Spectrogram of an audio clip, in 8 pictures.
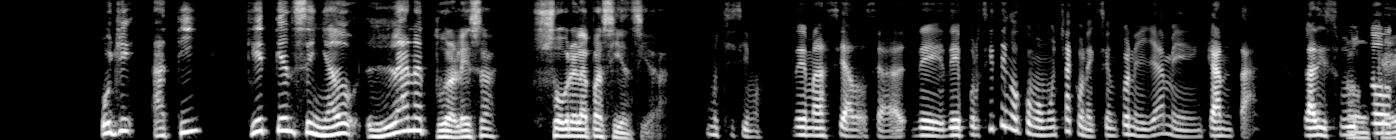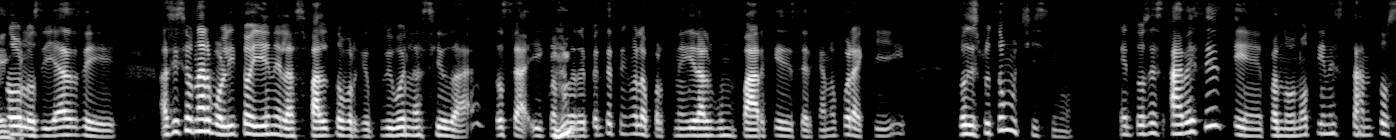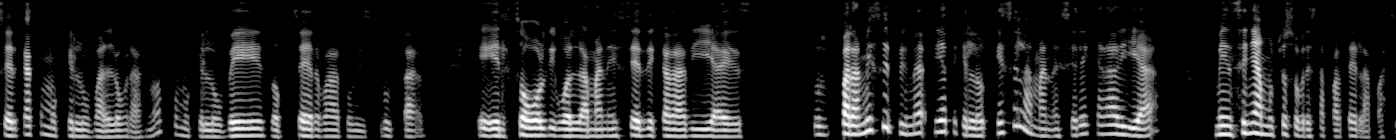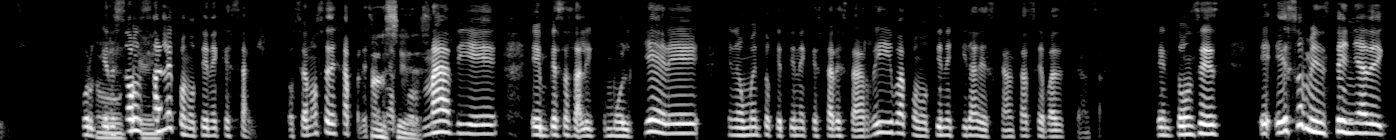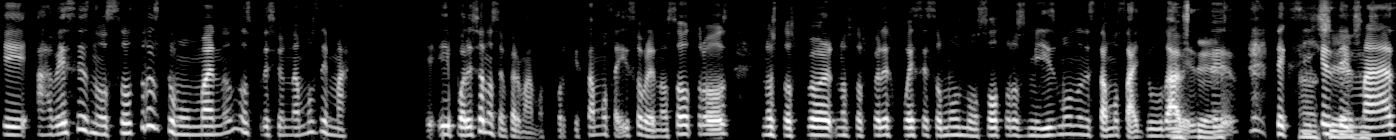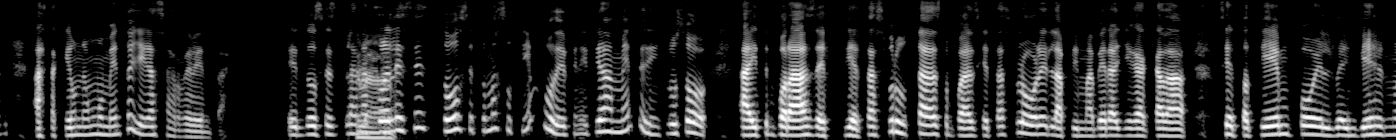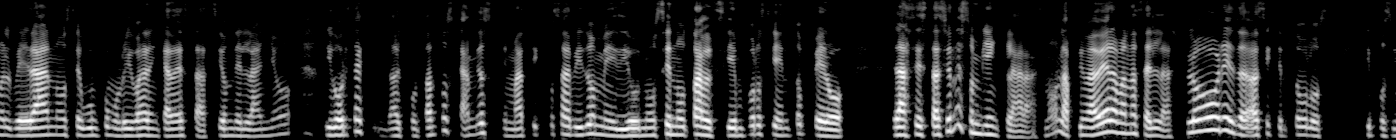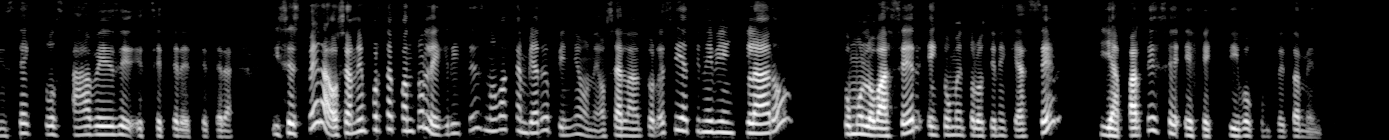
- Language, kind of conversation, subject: Spanish, podcast, Oye, ¿qué te ha enseñado la naturaleza sobre la paciencia?
- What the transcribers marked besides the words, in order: tapping; other noise; unintelligible speech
